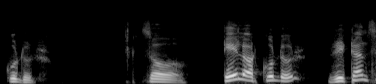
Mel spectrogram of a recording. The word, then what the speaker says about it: cdr: this is typically cdr since you cannot pronunciate it easily you call it kudur so tail or kudur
